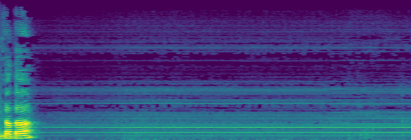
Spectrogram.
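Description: A faint, steady electrical hum made of several even pitched tones, left alone after a man's voice stops about half a second in.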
